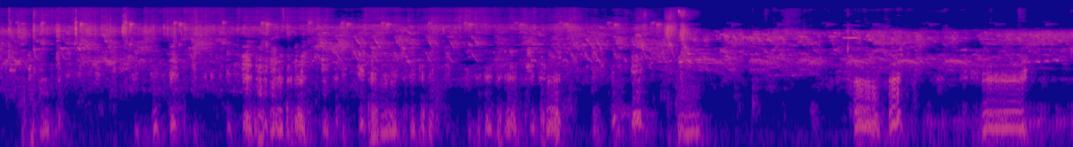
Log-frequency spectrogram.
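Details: Angry Rottweiler and German Shepherd fighting, rough broadband growls and snarling bursts coming in irregular clusters, with harsher, higher yelps and scuffling noise in the second half.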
